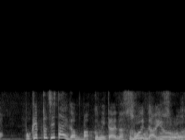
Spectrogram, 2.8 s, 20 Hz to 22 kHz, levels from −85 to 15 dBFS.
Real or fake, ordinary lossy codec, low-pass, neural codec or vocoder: fake; none; none; codec, 16 kHz, 4 kbps, X-Codec, HuBERT features, trained on general audio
